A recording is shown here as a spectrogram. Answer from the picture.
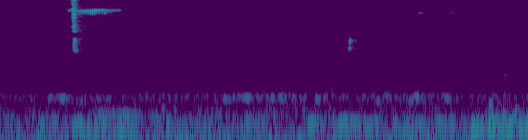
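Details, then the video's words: A Rufous hummingbird (Selasphorus rufus) gives one sharp, very high squeaky note, then a lower chip and a few faint high ticks, over a steady low hum. "Как поёт Колибри охристый"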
